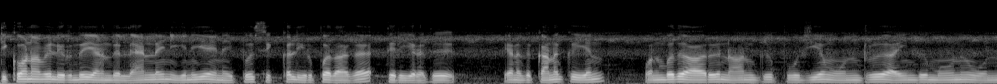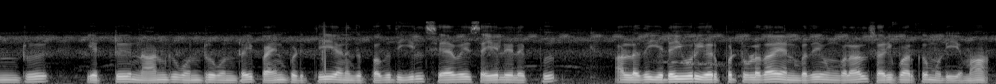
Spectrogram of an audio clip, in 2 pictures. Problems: constant background noise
